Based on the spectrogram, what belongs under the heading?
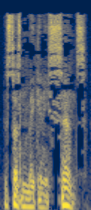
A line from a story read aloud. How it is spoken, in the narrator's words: Michaels whispered to Tony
